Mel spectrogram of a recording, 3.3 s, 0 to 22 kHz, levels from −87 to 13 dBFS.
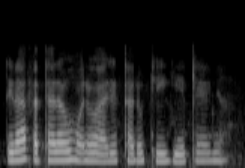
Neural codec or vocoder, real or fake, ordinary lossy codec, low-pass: codec, 16 kHz, 2 kbps, X-Codec, HuBERT features, trained on general audio; fake; none; 7.2 kHz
